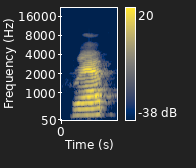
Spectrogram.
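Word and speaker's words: wrap: रैप, रैप में W silent है और र यानी आर की साउंड आ रही है, रैप।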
